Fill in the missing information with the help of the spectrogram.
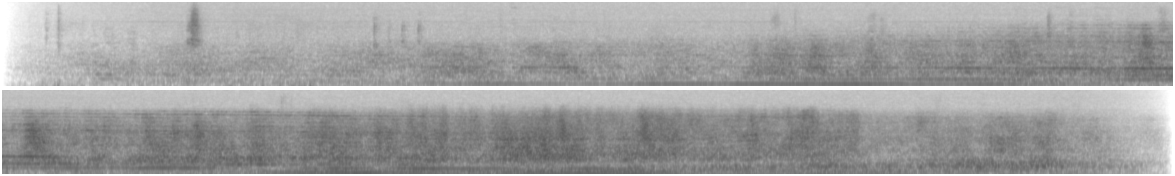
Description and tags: Twin engine plane flies overhead. Not sure what kind, but one ALWAYS flies overhead whenever you're trying to make a recording... ALWAYS.
Shotgun microphone to SONY MD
